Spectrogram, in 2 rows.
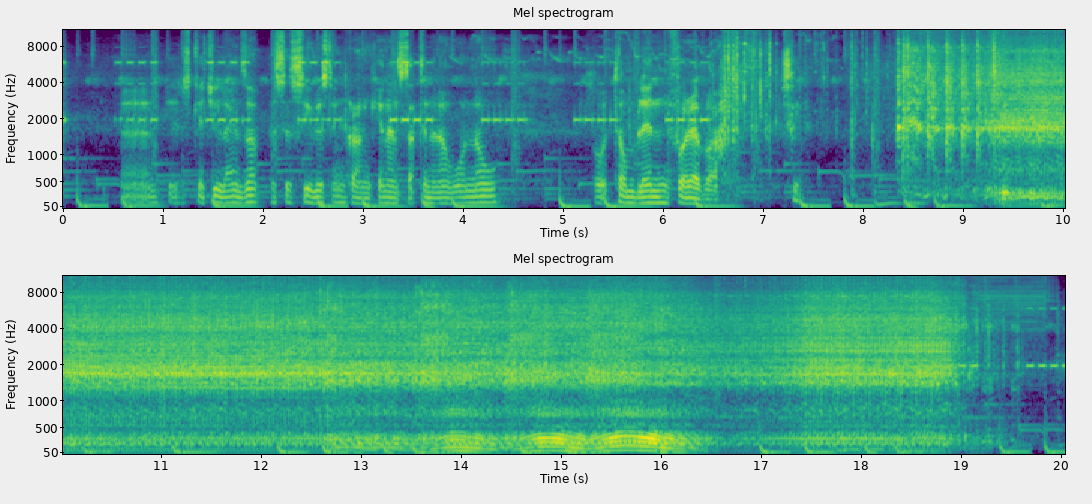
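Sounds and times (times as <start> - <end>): diesel engine revving: 8.3 - 20.0.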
